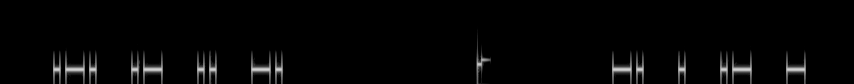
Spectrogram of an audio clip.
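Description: Morse code practice words for a lesson on the letter r, sent at 20 words per minute as a steady mid-pitched tone, crisp short and long beeps grouped into words at a brisk pace, with a pause and a single click partway through.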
